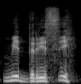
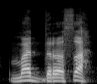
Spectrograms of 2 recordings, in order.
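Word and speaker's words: مدرسة: kita tidak memiliki kosakata kita akan mengatakan midrisih saya enggak tahu Benar apa salah mudrusuh atau Madrasah nah ini agak benar Madrasah artinya sekolahan tetapi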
